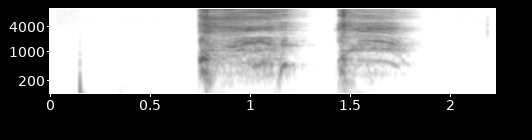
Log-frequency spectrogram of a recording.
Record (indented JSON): {
  "cough_length": "2.2 s",
  "cough_amplitude": 8027,
  "cough_signal_mean_std_ratio": 0.46,
  "survey_phase": "beta (2021-08-13 to 2022-03-07)",
  "age": "18-44",
  "gender": "Female",
  "wearing_mask": "No",
  "symptom_none": true,
  "smoker_status": "Ex-smoker",
  "respiratory_condition_asthma": true,
  "respiratory_condition_other": false,
  "recruitment_source": "REACT",
  "submission_delay": "1 day",
  "covid_test_result": "Negative",
  "covid_test_method": "RT-qPCR"
}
